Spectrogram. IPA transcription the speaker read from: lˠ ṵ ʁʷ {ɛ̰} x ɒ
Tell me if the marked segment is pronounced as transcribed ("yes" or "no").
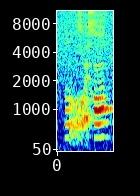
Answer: no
